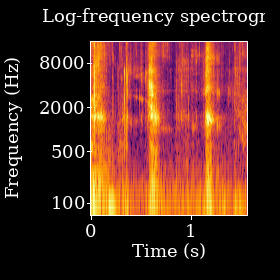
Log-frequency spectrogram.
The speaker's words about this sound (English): ASMR, goldfish ASMR. This is both … and I chewing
